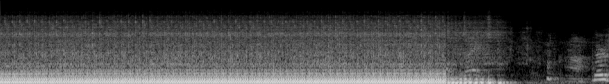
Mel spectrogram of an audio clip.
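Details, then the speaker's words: Car after fitting headers and deleting the flex pipe, oxygen sensors not yet reinstalled: steady loud idle with a rapid, even puffing chuff from the open sensor ports, then shut off; exhaust leak. "we let the car down and everything and we i was like what is that noise okay put the oxygen centers back in too that'll help"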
